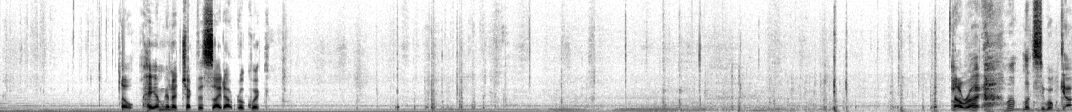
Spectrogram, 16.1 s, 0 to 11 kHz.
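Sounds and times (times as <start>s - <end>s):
tyres crunching over gravel: 0.0s - 16.0s
vehicle engine running slowly: 0.0s - 16.0s.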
